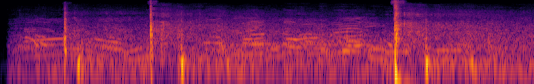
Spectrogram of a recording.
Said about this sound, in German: Es waren Schüsse, die nicht in die Luft gehen sollten. Sie trafen direkt in die Menge. Die Militärpolizei in Kambodscha ist mit Schnellfeuergewehren ausgerüstet. Dutzende Geschosshülsen lagen am Ende auf den Straßen.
